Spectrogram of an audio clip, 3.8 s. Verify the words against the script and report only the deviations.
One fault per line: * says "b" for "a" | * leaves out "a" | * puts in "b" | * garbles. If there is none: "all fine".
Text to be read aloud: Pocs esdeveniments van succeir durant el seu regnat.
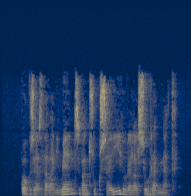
all fine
